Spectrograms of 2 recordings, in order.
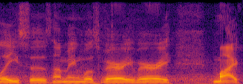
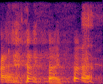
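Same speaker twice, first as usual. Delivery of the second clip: heavy sarcasm, pitched way up. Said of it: "I'm detecting a hint of, uh, of, of sarcasm there".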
